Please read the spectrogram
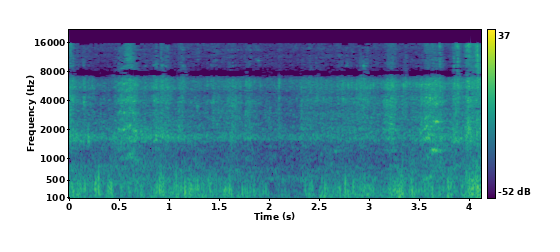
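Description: Wind buffeting the microphone of a hand-held camera being carried: an unsteady low rumble that swells and dips.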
